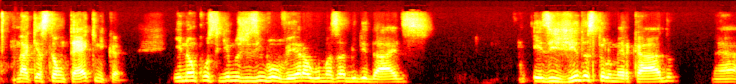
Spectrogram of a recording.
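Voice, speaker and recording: Over a quiet background, a man with a dark, mellow tone and fairly high pitch speaks at a moderate pace with ordinary pitch variation. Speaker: engineering panel moderator. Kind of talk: panel discussion.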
